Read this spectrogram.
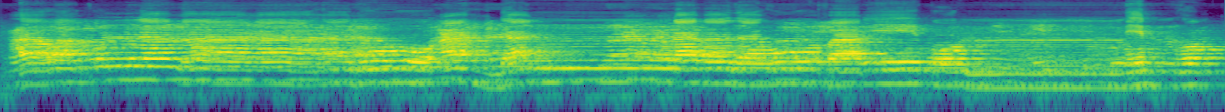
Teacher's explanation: Lamakan lagi nahan nunnya ya.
